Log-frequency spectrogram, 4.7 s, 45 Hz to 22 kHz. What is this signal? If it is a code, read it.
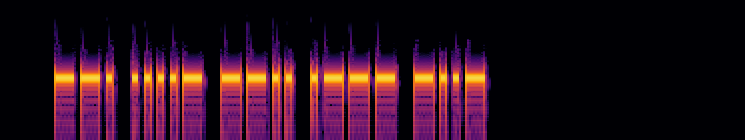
Morse code, heard as a keyed tone, about 32 wpm, 700 Hz. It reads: G4ZJX
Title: DXCC-100 Call Signs - 5 Characters - Repeated 3x - 30wpm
